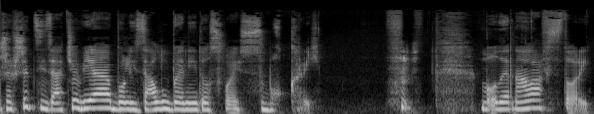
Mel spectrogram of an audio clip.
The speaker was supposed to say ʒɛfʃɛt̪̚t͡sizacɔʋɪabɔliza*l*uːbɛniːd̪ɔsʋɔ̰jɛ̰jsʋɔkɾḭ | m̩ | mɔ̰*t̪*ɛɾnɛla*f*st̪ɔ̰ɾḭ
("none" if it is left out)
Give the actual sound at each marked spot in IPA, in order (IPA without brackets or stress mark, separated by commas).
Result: l, d̪, f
